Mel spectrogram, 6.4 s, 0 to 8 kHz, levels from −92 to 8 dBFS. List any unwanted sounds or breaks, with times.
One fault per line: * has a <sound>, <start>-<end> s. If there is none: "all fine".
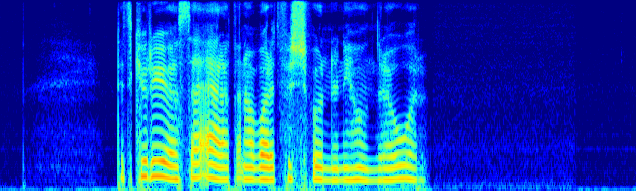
all fine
